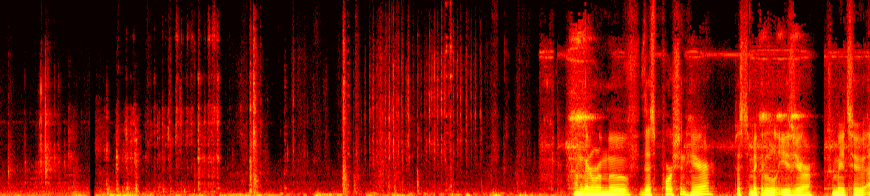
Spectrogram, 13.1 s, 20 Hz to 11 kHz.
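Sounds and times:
low handling rumble: 1.2 - 9.0.

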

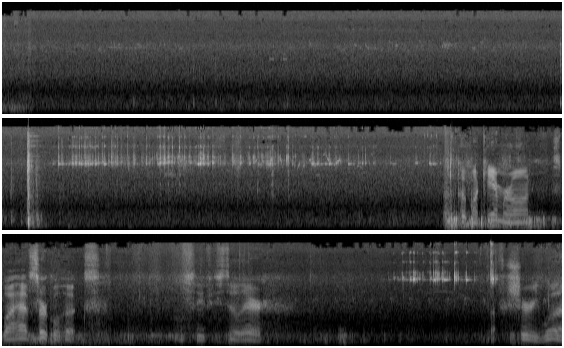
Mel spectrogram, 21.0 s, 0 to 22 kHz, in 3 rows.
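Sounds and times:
light rustling and ticking: 7.6 - 13.0, 18.8 - 21.0.

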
